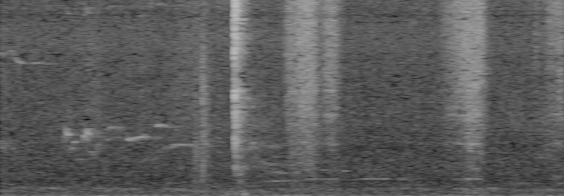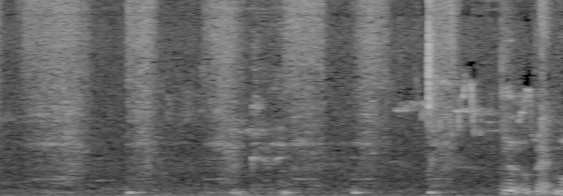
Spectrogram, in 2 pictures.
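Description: Near silence with faint soft swishes of a brush spreading decoupage medium over paper, one sharp click about two seconds in, and faint bird chirps.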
